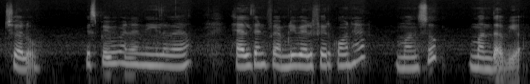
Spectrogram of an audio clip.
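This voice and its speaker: A woman's voice: on the high side, measured pace, vocal fry, mellow. A young woman teaching a memory-trick lesson for exams, quizzing the listener with repeated questions.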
